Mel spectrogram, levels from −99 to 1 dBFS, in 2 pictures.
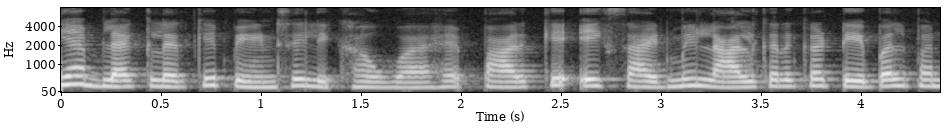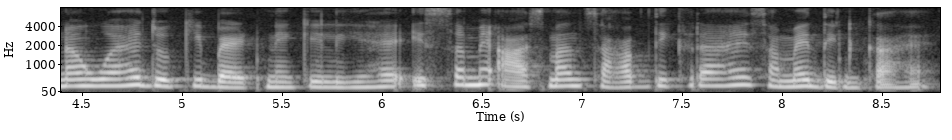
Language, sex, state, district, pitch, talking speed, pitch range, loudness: Hindi, female, Delhi, New Delhi, 215 Hz, 260 wpm, 190-235 Hz, -17 LUFS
